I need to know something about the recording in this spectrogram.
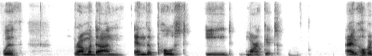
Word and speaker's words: Eid: Ramadan and the post Eid market. I hope I pronounced it correctly. So, is that correct? Eid. Is that how you pronounce it? Eid. Yes, that's correct.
